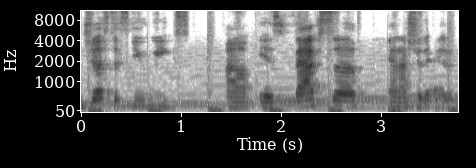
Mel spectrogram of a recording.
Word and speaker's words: FAFSA: That's how it's spelled. That's how you say it. It's not FAFSA. It's FAFSA.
